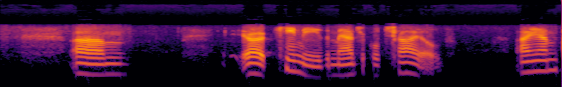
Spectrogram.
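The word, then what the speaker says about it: Cimi: you the card well the card was is Kimi and it's spelled c Mi but it's pronounced ke M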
